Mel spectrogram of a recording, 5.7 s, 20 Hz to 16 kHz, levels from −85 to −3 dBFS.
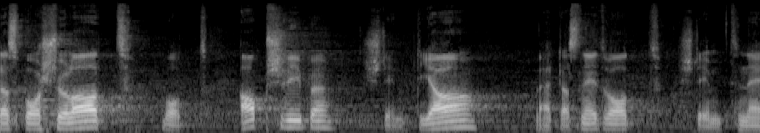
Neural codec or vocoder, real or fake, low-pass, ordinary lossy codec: none; real; 14.4 kHz; AAC, 48 kbps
